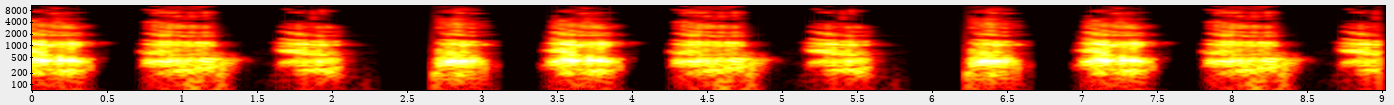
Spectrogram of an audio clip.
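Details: Deer calling with a series of harsh, roaring grunts. Each burst lasts about half a second and repeats roughly once per second with short silent gaps. The sound is throaty and broad with no other sounds.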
